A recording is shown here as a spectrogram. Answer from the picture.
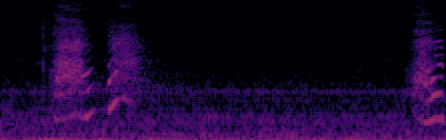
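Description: Faint audio from the anime episode being watched: a short, high call rising in pitch about half a second in, over a low steady hum.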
